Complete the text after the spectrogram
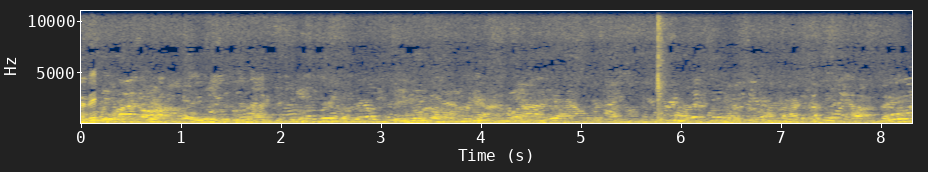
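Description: A crowd of young women talk and chatter close by.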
